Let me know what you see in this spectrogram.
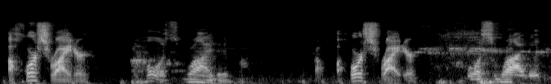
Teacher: We're actually describing rider, a horse rider. So there should be more emphasis on rider than the adjective to describe it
